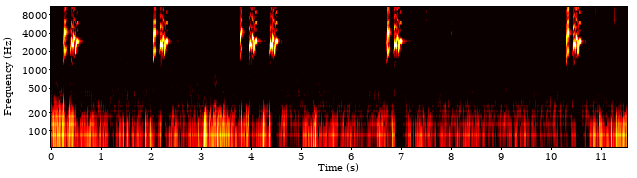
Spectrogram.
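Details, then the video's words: Sooty-headed bulbul, a loud, natural-sounding recording used to train caged birds. Five bright two-part phrases spaced one to three seconds apart: a short rising note, then a rich buzzy note. Faint low rumble underneath. "Masteran burung kutilang di tempat raja kutilang. Suara keras fulll alam"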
